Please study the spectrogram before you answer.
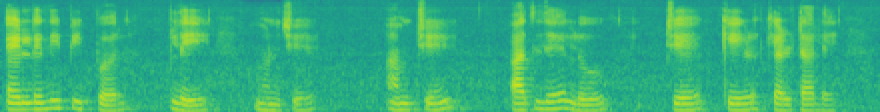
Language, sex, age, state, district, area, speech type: Goan Konkani, female, 45-60, Goa, Salcete, rural, spontaneous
